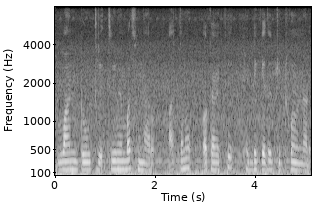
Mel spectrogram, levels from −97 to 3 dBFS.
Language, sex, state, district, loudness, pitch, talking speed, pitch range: Telugu, male, Andhra Pradesh, Sri Satya Sai, -17 LUFS, 140 Hz, 150 wpm, 120-150 Hz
